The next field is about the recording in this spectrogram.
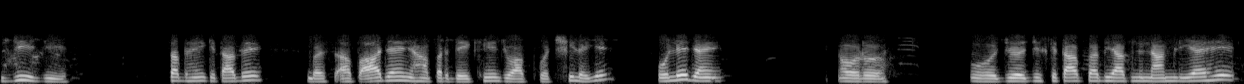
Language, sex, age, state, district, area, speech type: Urdu, male, 45-60, Uttar Pradesh, Lucknow, rural, conversation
